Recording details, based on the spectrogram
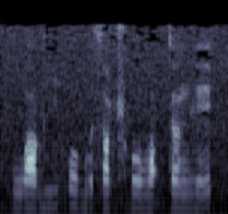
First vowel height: low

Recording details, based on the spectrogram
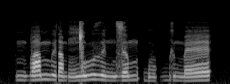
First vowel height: low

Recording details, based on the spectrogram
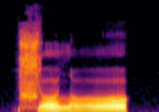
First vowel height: low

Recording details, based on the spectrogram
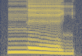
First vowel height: mid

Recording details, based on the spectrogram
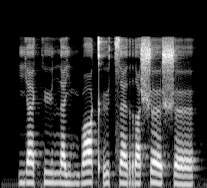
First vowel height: low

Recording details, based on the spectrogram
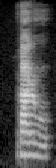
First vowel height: low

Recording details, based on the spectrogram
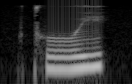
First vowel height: high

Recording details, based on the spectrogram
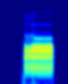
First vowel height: mid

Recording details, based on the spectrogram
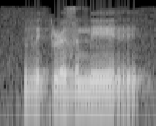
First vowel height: mid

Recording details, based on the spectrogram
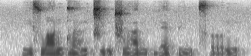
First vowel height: high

